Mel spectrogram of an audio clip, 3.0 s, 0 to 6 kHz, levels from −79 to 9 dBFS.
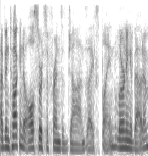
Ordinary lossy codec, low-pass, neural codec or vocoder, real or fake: AAC, 24 kbps; 5.4 kHz; none; real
